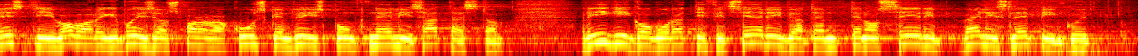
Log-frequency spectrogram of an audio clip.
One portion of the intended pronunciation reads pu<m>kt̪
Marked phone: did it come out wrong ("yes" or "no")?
yes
